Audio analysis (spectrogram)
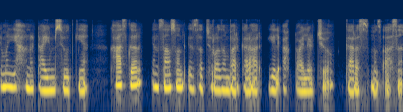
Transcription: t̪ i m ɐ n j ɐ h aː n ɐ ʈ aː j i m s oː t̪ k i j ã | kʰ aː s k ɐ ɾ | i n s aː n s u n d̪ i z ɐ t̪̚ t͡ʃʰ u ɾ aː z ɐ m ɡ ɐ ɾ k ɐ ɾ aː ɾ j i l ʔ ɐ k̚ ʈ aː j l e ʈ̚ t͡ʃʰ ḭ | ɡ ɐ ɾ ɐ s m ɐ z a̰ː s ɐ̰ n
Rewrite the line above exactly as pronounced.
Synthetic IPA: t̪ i m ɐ n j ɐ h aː n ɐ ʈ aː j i m s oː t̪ k i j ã | kʰ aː s k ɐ ɾ | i n s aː n s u n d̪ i z ɐ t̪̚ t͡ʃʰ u ɾ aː z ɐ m b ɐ ɾ k ɐ ɾ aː ɾ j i l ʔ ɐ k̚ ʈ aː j l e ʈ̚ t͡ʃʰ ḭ | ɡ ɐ ɾ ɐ s m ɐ z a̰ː s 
